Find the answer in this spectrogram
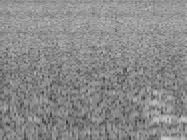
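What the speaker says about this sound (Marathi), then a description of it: "धबधबा हा सावडा धबधबा आहे" Savdav waterfall near Kankavli in the Konkan makes a dense, continuous rushing roar over the whole short stretch.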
